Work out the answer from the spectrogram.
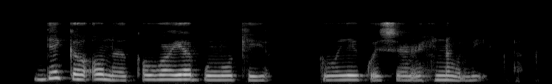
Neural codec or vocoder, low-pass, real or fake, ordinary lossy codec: codec, 24 kHz, 0.9 kbps, WavTokenizer, small release; 7.2 kHz; fake; MP3, 48 kbps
